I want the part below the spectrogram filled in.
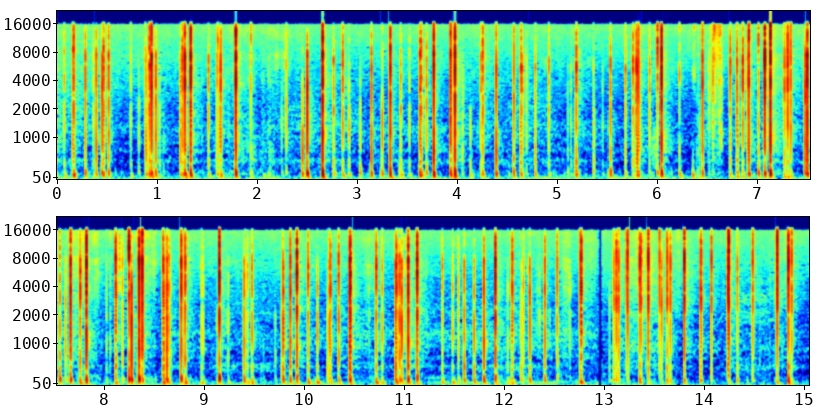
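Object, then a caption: Glossy vinyl cosmetic pouch. Long nails tap and scratch across the face of a glossy pink shiny vinyl cosmetic bag. Rapid, irregular dry clicks and soft scratches sit low and muffled, with each tap dying away almost instantly.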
